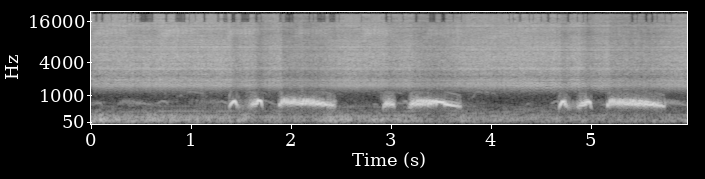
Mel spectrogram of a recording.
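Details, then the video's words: Female spotted dove luring wild doves with repeated phrases: a pair of short hoots, then a long, gently falling coo, three times in a row, beneath a loud steady hiss. "Suara Burung Tekukur Betina Gacor‼️Tekukur Liar Pasti Tak Tahan Mendengar Suara Ini"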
